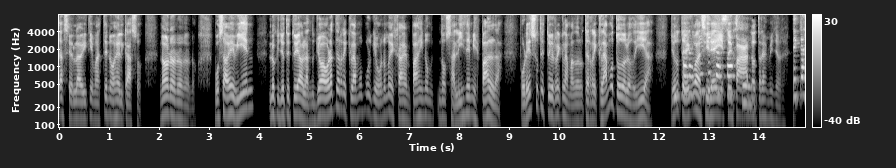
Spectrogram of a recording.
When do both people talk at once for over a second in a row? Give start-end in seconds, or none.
12.3-14.0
